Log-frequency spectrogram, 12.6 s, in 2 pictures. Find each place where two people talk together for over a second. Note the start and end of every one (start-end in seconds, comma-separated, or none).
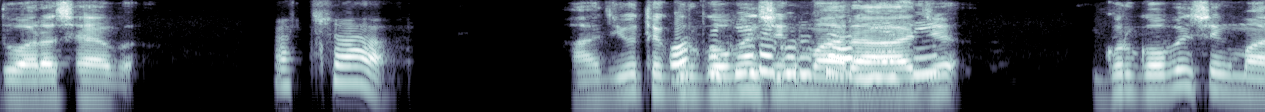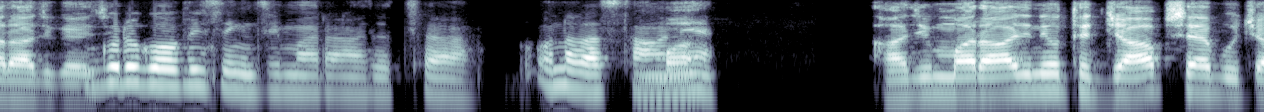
3.4-4.7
